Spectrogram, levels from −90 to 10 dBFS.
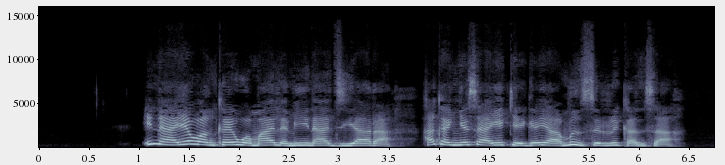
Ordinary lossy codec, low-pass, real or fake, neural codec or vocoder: AAC, 48 kbps; 14.4 kHz; fake; autoencoder, 48 kHz, 128 numbers a frame, DAC-VAE, trained on Japanese speech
